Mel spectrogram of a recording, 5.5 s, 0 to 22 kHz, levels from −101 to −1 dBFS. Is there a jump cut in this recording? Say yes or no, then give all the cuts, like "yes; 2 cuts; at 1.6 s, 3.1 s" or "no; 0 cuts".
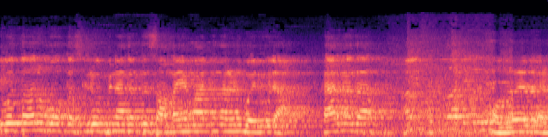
yes; 1 cut; at 4.0 s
